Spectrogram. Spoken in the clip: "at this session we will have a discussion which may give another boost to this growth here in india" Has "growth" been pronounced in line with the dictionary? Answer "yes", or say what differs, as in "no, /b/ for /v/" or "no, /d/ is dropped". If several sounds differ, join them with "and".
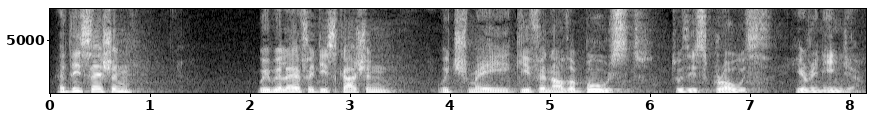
yes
